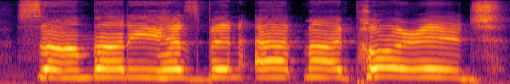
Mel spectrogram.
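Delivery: loud, high-pitched gruff bear voice; great huge bear. A narrator's reading. Big bear finds his porridge touched, loud gruff voice. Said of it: "in his great rough, gruff voice".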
